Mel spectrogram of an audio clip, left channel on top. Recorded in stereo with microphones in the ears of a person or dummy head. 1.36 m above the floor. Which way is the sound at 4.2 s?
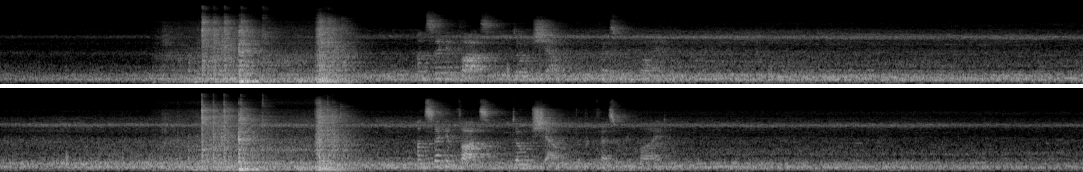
85° right.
